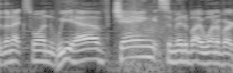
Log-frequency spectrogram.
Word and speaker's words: Qiang: word I googled it Qi is pronounced CH in English so if Google is wrong then screw Google I did the best I could we have Chang a prototype wing coaster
